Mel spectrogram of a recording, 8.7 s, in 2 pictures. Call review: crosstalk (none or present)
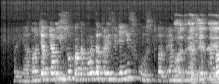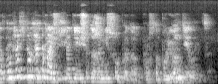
present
